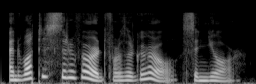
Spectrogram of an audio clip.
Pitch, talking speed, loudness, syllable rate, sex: 215 Hz, 210 wpm, -19 LUFS, 4.8 syllables/s, female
